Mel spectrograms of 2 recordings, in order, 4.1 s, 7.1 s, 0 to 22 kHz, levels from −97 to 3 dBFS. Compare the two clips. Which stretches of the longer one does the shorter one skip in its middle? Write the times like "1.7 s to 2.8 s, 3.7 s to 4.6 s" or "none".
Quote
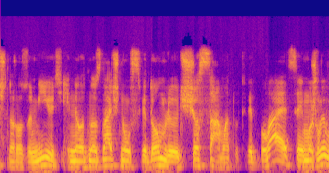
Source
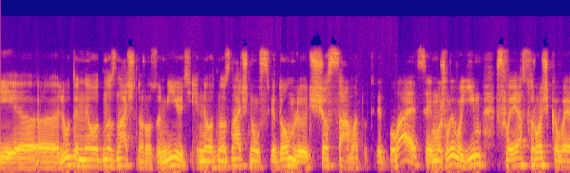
none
